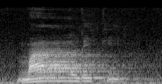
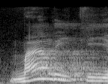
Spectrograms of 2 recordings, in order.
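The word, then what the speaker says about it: مَلِكِ: Ya, hadis yang kedua dari Ummu Salamah, Rasulullah membacanya Maliki yaumiddin. Mimnya pendek, sama hadisnya juga riwayat Tirmidzi.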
